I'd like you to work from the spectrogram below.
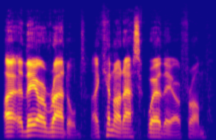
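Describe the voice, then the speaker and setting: A man's voice: on the low side, expressive, a little fast, a bit bright, no echo. A man playing a flustered young noble son. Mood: embarrassed. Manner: formal, stammering, self-deprecating.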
